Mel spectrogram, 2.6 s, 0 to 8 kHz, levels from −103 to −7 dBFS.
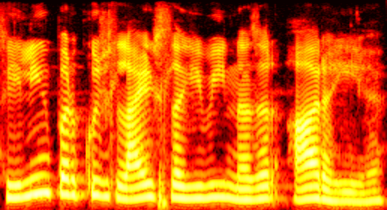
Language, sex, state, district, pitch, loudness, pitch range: Hindi, male, Jharkhand, Ranchi, 175 Hz, -17 LUFS, 160-190 Hz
